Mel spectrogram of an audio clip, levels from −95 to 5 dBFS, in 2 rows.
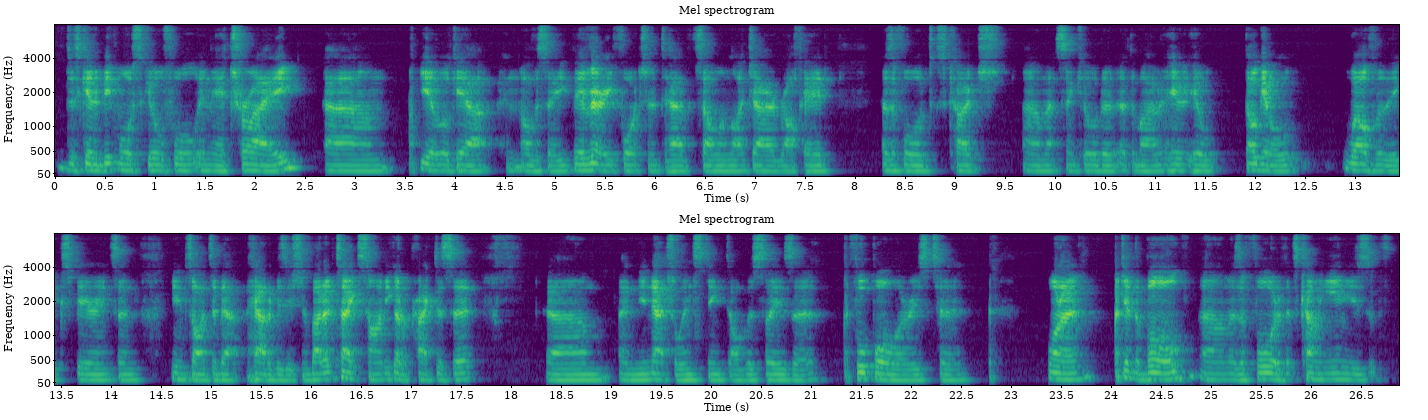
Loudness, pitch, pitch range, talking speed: -22 LUFS, 110 Hz, 110-120 Hz, 190 wpm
